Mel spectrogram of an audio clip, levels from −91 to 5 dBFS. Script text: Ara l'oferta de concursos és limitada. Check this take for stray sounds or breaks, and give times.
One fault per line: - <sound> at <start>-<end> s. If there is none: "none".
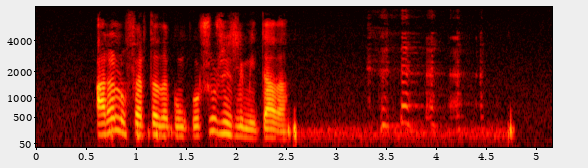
- laugh at 3.3-4.5 s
